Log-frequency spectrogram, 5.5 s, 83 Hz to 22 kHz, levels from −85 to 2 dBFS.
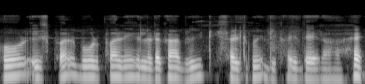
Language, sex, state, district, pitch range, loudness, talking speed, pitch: Hindi, male, Uttar Pradesh, Saharanpur, 120-140 Hz, -21 LUFS, 155 wpm, 130 Hz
